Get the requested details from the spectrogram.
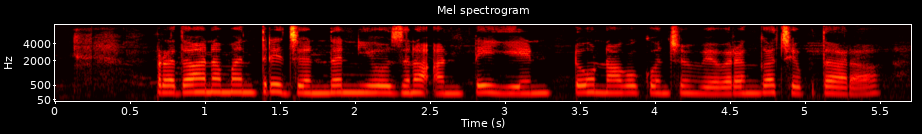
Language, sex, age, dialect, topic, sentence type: Telugu, female, 18-24, Utterandhra, banking, question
